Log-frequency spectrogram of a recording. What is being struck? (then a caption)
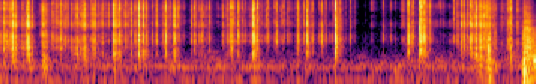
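Puffed rice cake scratched with a small metal tool. A small metal tool scratches and picks at the crunchy grains of a round puffed rice cake in a red wrapper. The result is a rapid run of quiet, dry, bright crackles and crunchy scrapes with a brief lull near the five-second mark.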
